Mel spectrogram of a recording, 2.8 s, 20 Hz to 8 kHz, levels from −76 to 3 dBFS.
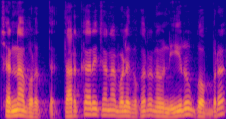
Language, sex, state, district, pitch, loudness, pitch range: Kannada, male, Karnataka, Mysore, 115 Hz, -19 LUFS, 105-130 Hz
